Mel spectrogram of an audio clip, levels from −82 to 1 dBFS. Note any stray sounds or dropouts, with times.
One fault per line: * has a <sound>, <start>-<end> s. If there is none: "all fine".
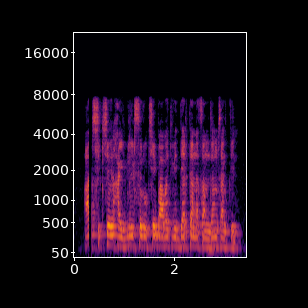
* has a dropout, 0.3-0.4 s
